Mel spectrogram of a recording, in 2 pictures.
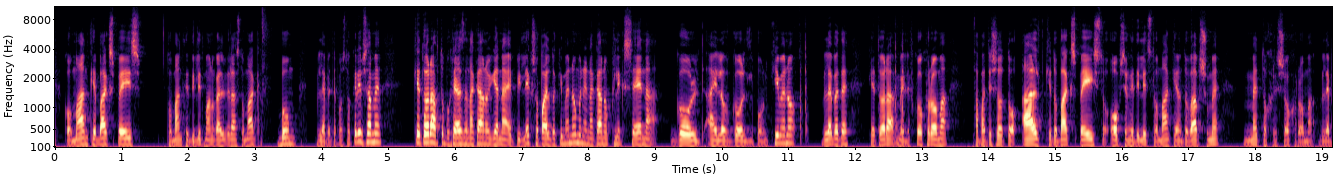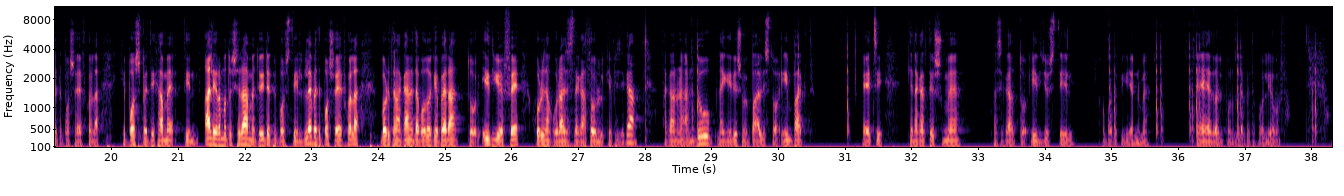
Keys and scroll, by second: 3.0 super+BackSpace, 17.0 alt+BackSpace, 18.5 alt+super+d.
